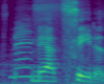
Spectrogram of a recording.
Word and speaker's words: Mercedes: in Germany um so most Americans call this Mercedes yeah yeah in German we pronounced Mercedes Mercedes versus Mercedes matus so it's really pretty different and the full name of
